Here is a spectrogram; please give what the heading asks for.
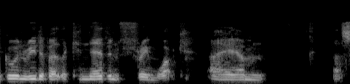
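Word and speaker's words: Cynefin: second is to go and read about the kinevin framework i am that's spelled with that f c y n e f i n uh can evan framework is absolutely fantastic it's a great harvard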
